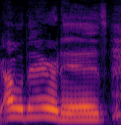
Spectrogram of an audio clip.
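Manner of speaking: put-on little girl Southern accent. Retelling a little girl's question about frogs: imitating a little girl's southern accent. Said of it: "she's got this unbelievable Southern accent".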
